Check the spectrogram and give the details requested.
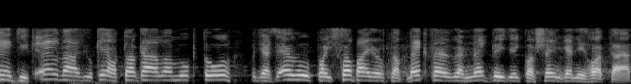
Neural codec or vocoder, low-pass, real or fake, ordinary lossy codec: codec, 16 kHz in and 24 kHz out, 1.1 kbps, FireRedTTS-2 codec; 5.4 kHz; fake; none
